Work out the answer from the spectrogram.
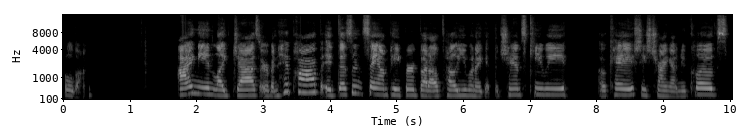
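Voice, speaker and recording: This woman's voice is a little high and a little slow as she chats casually while drawing on a live art stream. She's playful, somewhat dramatic, and swears offhandedly now and then.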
